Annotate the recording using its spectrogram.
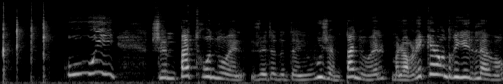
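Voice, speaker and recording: A woman talks at a moderate pace. Her loudness swings a lot, and her pitch swings very widely. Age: 20s. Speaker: booktuber. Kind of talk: casual vlog chat. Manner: halting.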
